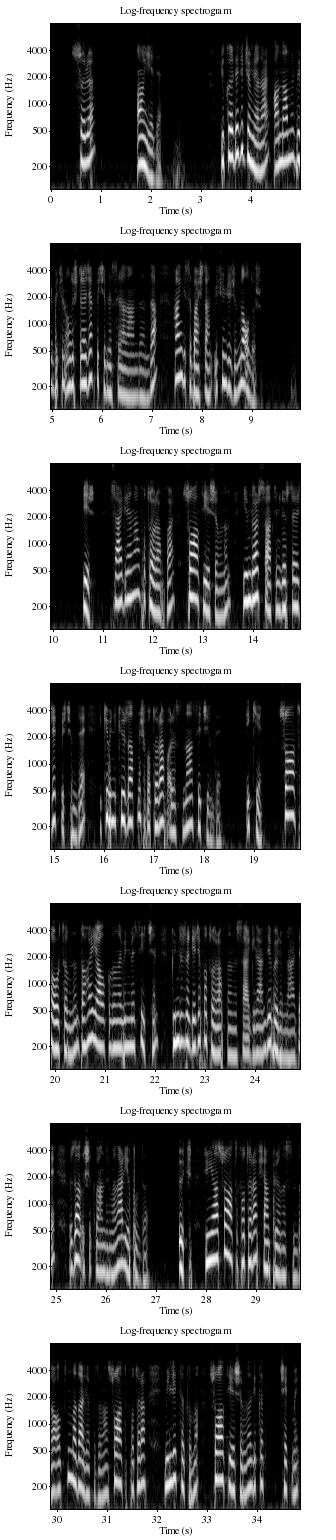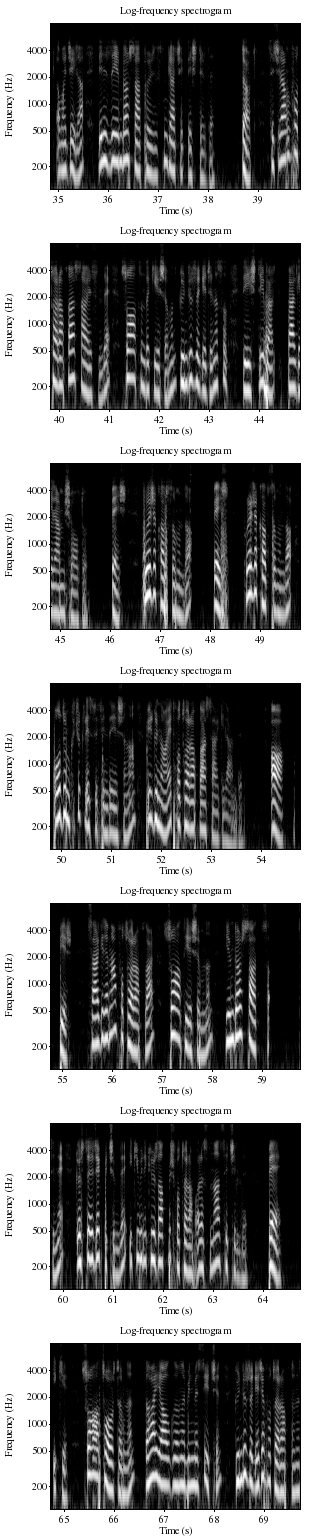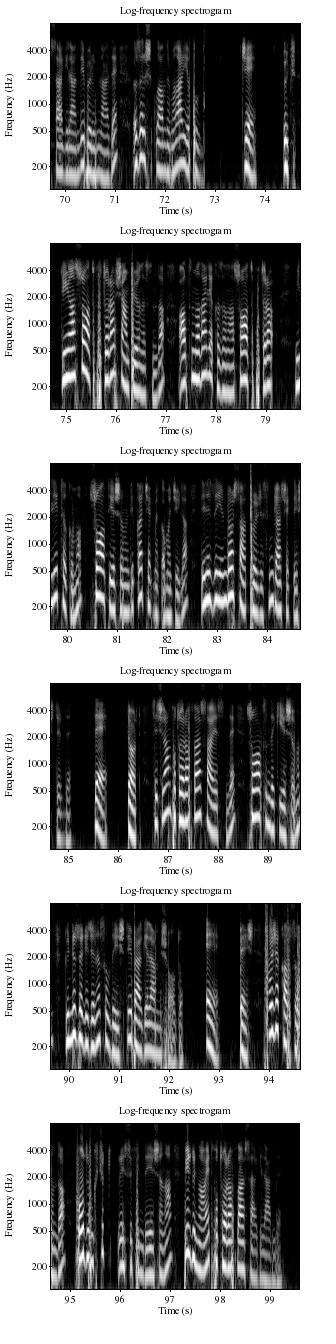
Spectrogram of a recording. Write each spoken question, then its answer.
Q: Yukarıdaki cümleler anlamlı bir bütün oluşturacak biçimde sıralandığında hangisi baştan üçüncü cümle olur?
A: Adana. 1. Sergilenen fotoğraflar su altı yaşamının 24 saatini gösterecek biçimde 2260 fotoğraf arasından seçildi.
